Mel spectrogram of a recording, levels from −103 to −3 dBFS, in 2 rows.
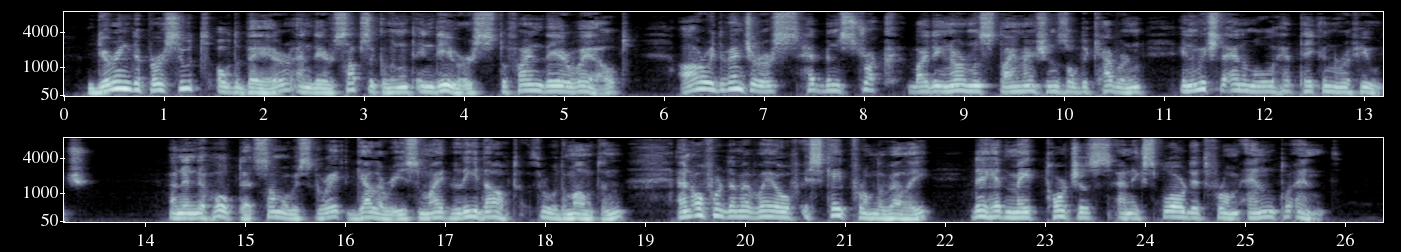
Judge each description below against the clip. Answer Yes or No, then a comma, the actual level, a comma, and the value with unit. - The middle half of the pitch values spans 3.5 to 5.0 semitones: Yes, average, 4.4 semitones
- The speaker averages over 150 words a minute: Yes, average, 160 wpm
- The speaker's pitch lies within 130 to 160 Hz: Yes, low, 135 Hz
